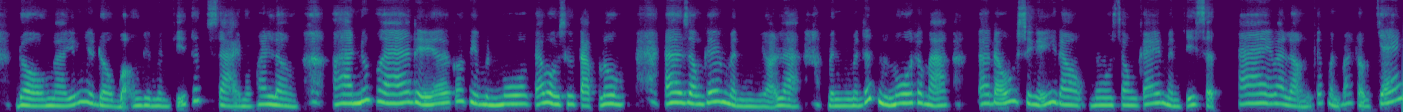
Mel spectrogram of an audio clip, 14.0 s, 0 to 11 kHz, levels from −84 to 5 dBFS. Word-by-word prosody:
đồ 200 -3 +2
mà 200 -1 +1
giống 225 +9 0
như 300 -4 +1
đồ 200 -6 0
bận 170 - -2
thì 210 - +1
mình 190 -2 -3
chỉ - - -3
thích 345 0 -3
xài 215 - -4
1-2 185 +7 -2
lần, 205 -6 +2 0.3
à, 265 +2 +1
nước 310 +7 +4
hoa 310 -3 +2 0.2
á, 300 - +2
thì 230 -5 +5
á 275 +4 +2
có 330 0 -1
khi 290 -4 +2
mình 225 -2 +4
mua 250 +1 +2
cả 245 +4 0
bộ 275 -4 +5
sưu 245 - 0
tập 200 -3 0
luôn, 245 +1 +2 0.4
á, 285 +3 +4
xong 260 -3 +2
cái 300 +3 +2
mình, 190 - +1
gọi 170 +4 -3
là, 195 -4 0 0.3
mình 195 0 0
mình 200 - 0
thích 390 - +1
mình 230 -7 +5
mua 275 +3 +4
thôi 285 - +1
mà, 210 -2 +1 0.3
ơ, 260 +2 -2
đâu 285 - +1
có 330 - +1
suy 295 -4 -2
nghĩ 230 +3 +1
gì 300 - +3
đâu. 220 -5 -1
Mua 215 +1 0
xong 215 -1 -2
cái 260 +4 -1
mình 205 -8 0
chỉ 210 +3 0
xịt 225 - -4 0.2
2-3 260 0 0
lần 185 -5 -3
cái 270 - -7
mình 205 -5 -3
bắt 250 +3 -6
đầu - - -3
chán, 300 +8 0
235 Hz, 260 wpm, -23 LUFS, 205-270 Hz, 0.4 s, thì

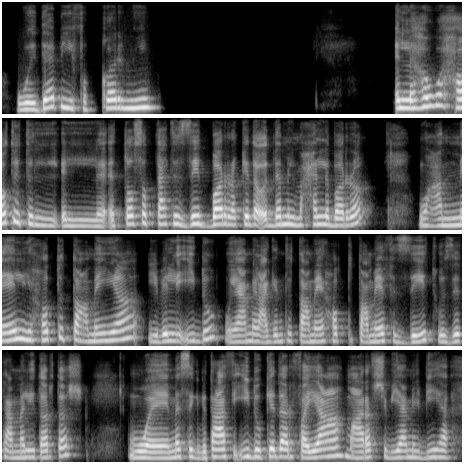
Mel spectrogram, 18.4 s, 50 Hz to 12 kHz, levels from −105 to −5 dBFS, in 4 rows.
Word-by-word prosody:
وده 195 +6 +4
بيفكّرني 240 +1 +2 2.4
اللي 240 0 +7
هو 300 +3 +4
حاطط 285 -1 +1
ال 200 -6 -2
ال 180 -1 -3
الطاسة 240 +10 -1
بتاعة 245 -2 -3
الزيت 240 +1 +2
برّا 230 -1 +5
كده 220 0 +2
قدّام 230 +5 +2
المحل 225 +1 0
برّا، 205 +6 0 0.5
وعَمّال 205 +7 +1
يحط 245 +1 -3
الطعمية، 245 - -2
يِبِل 210 +3 0
إيده 220 +8 -5
ويعمل 185 +3 -4
عجينة 195 +2 -6
الطعمية، 195 -2 -5
يحط 210 +1 -8
الطعمية 205 -4 -3
في 210 0 -13
الزيت، 195 +6 -4
والزيت 190 +2 -2
عَمّال 185 +2 -3
يطرطش، 205 +7 -4 0.5
وماسك 190 +3 +2
بتاعة 215 +4 +2
في - - -10
إيده 215 -1 0
كده 225 +1 +4
رفيّعة 210 +3 +2
ما 245 -6 -4
أعرفش 200 +3 -2
بيعمل 200 0 -3
بيها 200 +2 -4
215 Hz, 130 wpm, -23 LUFS, 195-240 Hz, 2.4 s, اللي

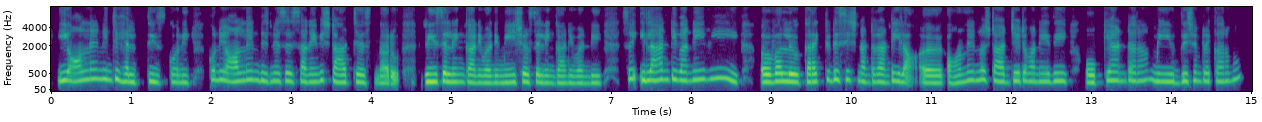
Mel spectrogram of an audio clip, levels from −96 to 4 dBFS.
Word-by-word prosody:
ఈ - - +5 0.2
ఆన్‌లైన్ 310 +4 0
నుంచి 310 +1 +1
హెల్ప్ 230 -2 0
తీసుకొని, 225 -1 -2 0.3
కొన్ని 295 -1 0
ఆన్‌లైన్ 280 +4 0
బిజినెస్సెస్ 255 -1 -2
అనేవి 235 +4 -2
స్టార్ట్ 225 -4 0
చేస్తున్నారు. 105 - 0 0.4
రీసెల్లింగ్ 235 -1 +5
కానివ్వండి, 215 -1 0
మీషో 225 +2 +2
సెల్లింగ్ 210 -2 -1
కానివ్వండి, 205 0 -2 0.4
సో - - 0 0.2
ఇలాంటివనేవి 295 +2 +1 0.6
ఆహ్, 230 - +8
వాళ్ళు 250 -1 +8 0.2
కరెక్ట్ 240 +4 +1
డెసిషన్ 275 -3 -3
అంటారా? 230 +1 -1
అంటే, 260 +4 -2
ఇలా 240 - 0 0.2
ఆహ్, 210 0 +3 0.2
ఆన్‌లైన్‌లో 275 +7 -1
స్టార్ట్ 245 -4 0
చేయడం 260 -1 0
అనేది 245 +1 0 0.4
ఓకే 220 +6 -2
అంటారా, 260 0 -3
మీ 245 -1 +1
ఉద్దేశ్యం 250 +4 -3
ప్రకారము? 255 +5 -4
245 Hz, 140 wpm, -23 LUFS, 225-275 Hz, 0.6 s, ఆహ్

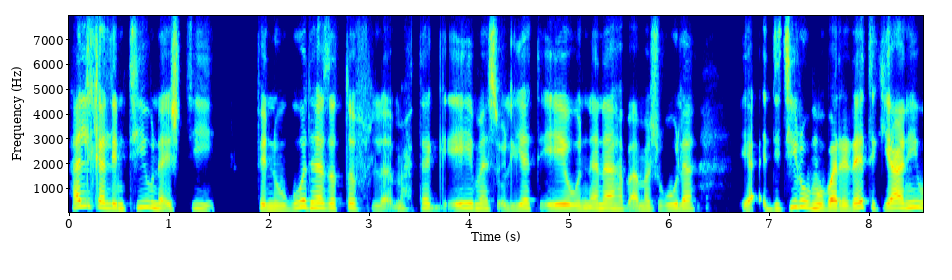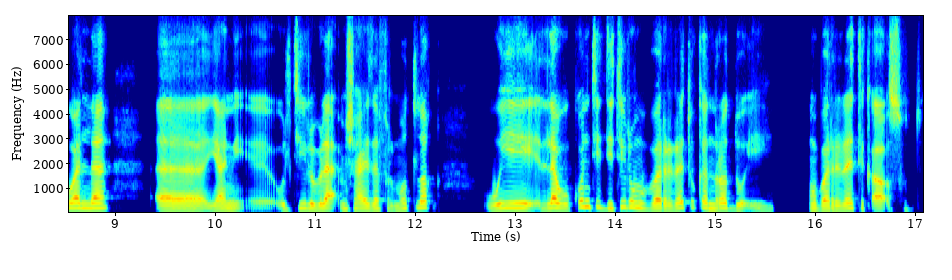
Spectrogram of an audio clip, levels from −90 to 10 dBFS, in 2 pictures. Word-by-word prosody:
هل 275 +3 +3
كلّمتيه 220 0 +1
وناقشتيه 190 -5 -2 0.4
في 185 - -2
إن 165 -2 0
وجود 200 +9 -1
هذا 210 -3 +2
الطفل 185 -4 -6
محتاج 190 -1 -8
إيه 195 +2 0
مسؤوليات 175 0 -3
إيه 180 +1 +2
وإن 170 -1 -3
أنا 175 -1 +1
هابقى 170 - -4
مشغولة 170 +2 -3 0.5
ي - - -1
اديتِ 175 +4 -3
له 250 -1 +1
مُبرِّراتِك 180 +1 +3
يعني، 215 +5 +5
والّا 205 0 +4 0.5
آآ، - - +4
يعني - - 0 0.3
قلتِ 365 - -7
له 185 -3 -1
لأ 185 - +6
مش 180 0 -1
عايزة 180 0 +2
في 175 - -14
المطلق 210 +9 -3 0.5
ولو 200 0 +2
كنتِ 250 +6 -1
اديتِ 200 0 -3
له 240 0 -1
مُبرِّراته 190 +2 +1
كان 210 -6 -2
ردُه 200 -2 -1
إيه؟ 140 - -13 0.4
مُبرِّراتِك 175 +3 0
أقصد. 150 - +2
185 Hz, 145 wpm, -25 LUFS, 175-210 Hz, 0.5 s, لأ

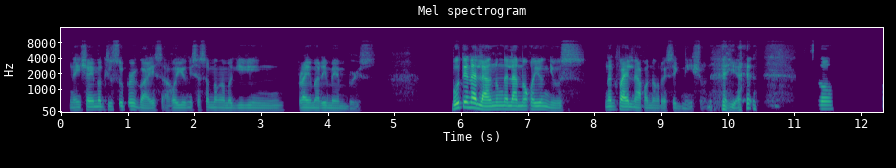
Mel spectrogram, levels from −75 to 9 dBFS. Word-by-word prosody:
na 110 - -6
siya 125 +3 +1
yung 130 +1 -3
magsu-supervise, 130 -6 -5
ako 110 - -7
yung 110 0 -5
isa - - -8
sa 120 - -7
mga 110 -1 -8
magiging 105 -1 -8 0.2
primary 105 -1 -2
members. 95 -4 -11 1.2
Buti 230 +2 +8
na 210 - +12
lang 140 -4 +8
nung 150 - -1
nalaman 145 -1 +3
ko 145 - 0
yung 140 -3 0
news, 100 -2 -6 0.3
nag-file 130 -1 +4
na 110 -2 0
ako 105 0 -8
ng 100 -1 -10
resignation, 90 -3 -9 0.2
ayan. - - -1 1.1
So, 160 0 -1 0.7
p - - -15
110 Hz, 135 wpm, -24 LUFS, 100-135 Hz, 1.2 s, na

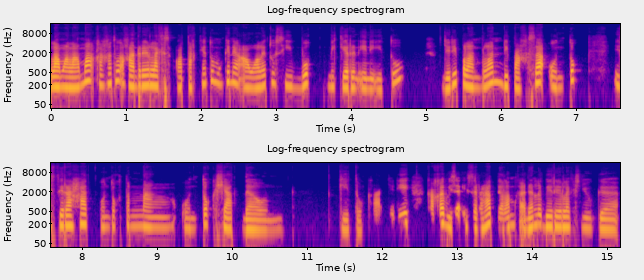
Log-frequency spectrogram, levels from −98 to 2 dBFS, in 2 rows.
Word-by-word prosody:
lama-lama 180 +7 +6
Kakak 205 +2 -2
tuh 270 - +4
akan 190 -3 +5
rileks. 195 0 +3
Otaknya 175 +5 -2
tuh 270 - -2
mungkin 230 +3 -2
yang - - 0
awalnya 175 +3 +2
tuh 235 -3 -6
sibuk 190 +1 -1 0.2
mikirin 175 -2 0
ini 155 -2 -3
itu. 245 - -3 0.5
Jadi 160 +6 +1
pelan-pelan 195 +5 +3
dipaksa 190 +5 +4
untuk 185 +12 -2 0.4
istirahat, 185 +1 +2 0.2
untuk 165 0 -9
tenang, 170 -2 -5
untuk 155 +6 -4
shutdown. 140 -3 -2 0.7
Gitu, 130 -2 -8
Kak. - - -7
Jadi 405 +2 -2 0.2
Kakak 210 - +4
bisa 155 - +2
istirahat 170 +3 0
dalam 155 +4 -2
keadaan 155 +4 0
lebih 175 -2 +1
rileks 165 -1 0
juga. 150 -2 -3
175 Hz, 140 wpm, -22 LUFS, 160-200 Hz, 0.7 s, lama-lama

